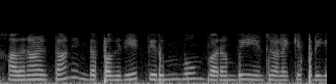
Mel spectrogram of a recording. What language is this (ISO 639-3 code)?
tam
